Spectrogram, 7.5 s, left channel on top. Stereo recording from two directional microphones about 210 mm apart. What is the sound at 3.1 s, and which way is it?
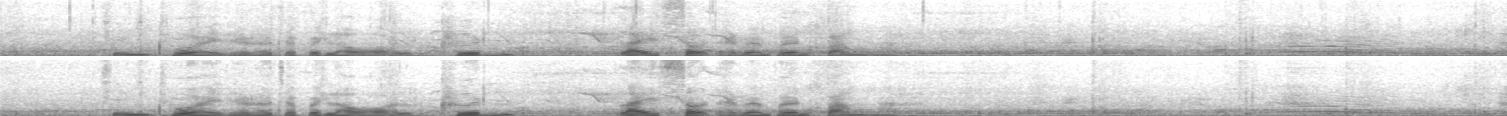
A woman's voice, 15° right (ahead or behind).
